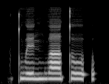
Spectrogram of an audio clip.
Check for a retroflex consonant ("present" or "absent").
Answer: absent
